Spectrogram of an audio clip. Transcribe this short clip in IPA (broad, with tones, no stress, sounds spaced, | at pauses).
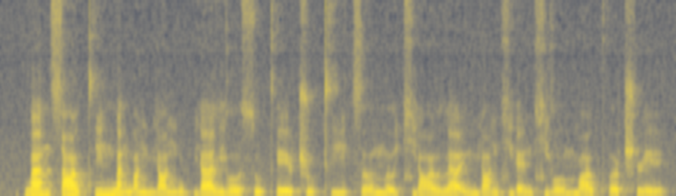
p w a˥ n s ɑ˥˩ ʊ̯ t̪ʰ i˥ n w a˨ n w ɑ˩ ŋ m j ɑ˧˥ ŋ ṵ˨˩ p j ä˧˥ l j o˥˧ ʊ̯ s u˥˩ t̪ʰ ḛ˨˩ ɪ̯ ʈ͡ʂ u˥˩ t̪ʰ i˧˥ t͡s ɤ˧˥ n̪ ɤ̰˨˩ t͡ɕ j ɑ˧˥ ʊ̯ l a̰˨˩ ɪ̯ m j ɑ˥˩ ŋ ɕ j ɛ̰˨˩ n ɕ j o˥ ʊ̯ m ɑ˧˥ ʊ̯ pʰ ɤ˧˥ ʈ͡ʂʰ ɻ̩˧ e˩ ɪ̯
